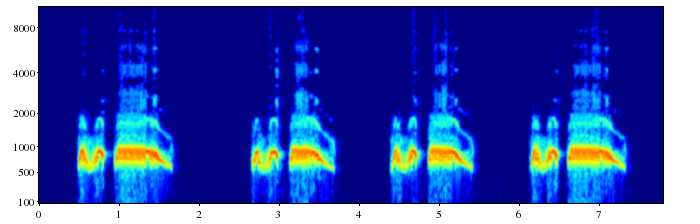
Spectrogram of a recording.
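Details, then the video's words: Spotted dove singing in the 'Giọng Kim 2 hậu' voice style, played as a lure to draw wild doves. Four phrases arrive about every two seconds. Each is a quick double note, then a long, low, slightly falling coo, over a clean, quiet background. "Cu gáy Giọng Kim 2 hậu víp kích bổi nhanh nổi/Tiếng cu gáy kích bổi nhanh gáy"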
